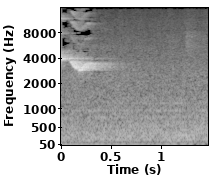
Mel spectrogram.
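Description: A small bird gives a short, sharp, high chirp.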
